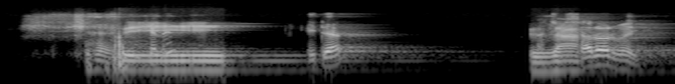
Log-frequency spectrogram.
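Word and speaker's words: ث: পারে পারে আচ্ছা হ্যাঁ যেমন সা বলার সময় জিহ্বার আগা সামনের উপরের দুই দাঁতের আগার সাথে লাগবে উচ্চারণটা হবে সাবে হ্যাঁ মাশাল্লাহ সাম হা দাল জাল আল র যা সি এটা সারোয়ার ভাই যা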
